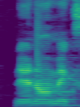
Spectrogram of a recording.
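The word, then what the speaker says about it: mnemonics: तो इस ऑर्डर को याद करने के लिए हम इसे सिंपल बनाते हैं, और सिंपल बनाने को हम नेनोमिक्स कहते हैं। इसमें एम साइलेंट होता है।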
